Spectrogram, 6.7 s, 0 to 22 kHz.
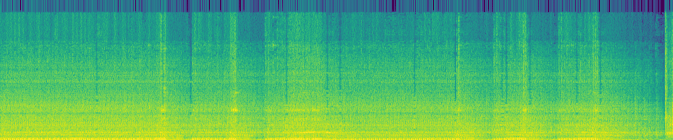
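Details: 2002 Honda Rebel 250 (CMX250C) single, 1,888 miles, 20 years barely ridden, started on a jumper pack before carburetor removal; idle stumbles and surges with uneven firing, dips and catches, attributed to a gummed-up carburetor needing cleaning.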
